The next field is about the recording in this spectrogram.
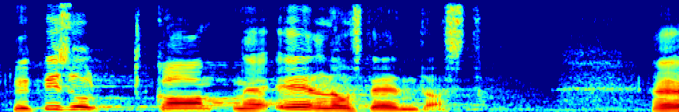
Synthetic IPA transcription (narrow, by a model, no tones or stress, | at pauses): nyːt̪̚pisult̪kɑʔe̞ːlnɤwst̪ee̞nd̪̥ɑ̰st̪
